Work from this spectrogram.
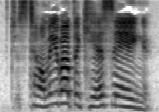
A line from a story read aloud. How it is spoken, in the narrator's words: she moaned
